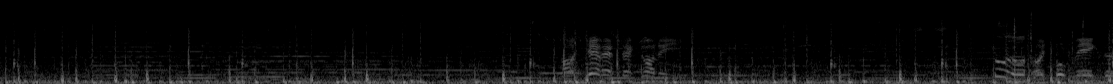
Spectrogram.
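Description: Galloping horse hooves in the medieval video game Kingdom Come: Deliverance, a steady rapid clip-clop rhythm running throughout alongside game music, with someone talking over it.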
